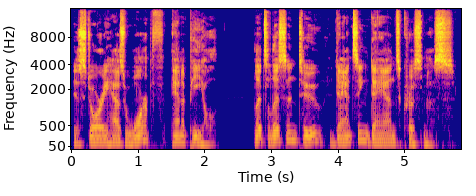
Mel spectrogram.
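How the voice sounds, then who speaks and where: A man hosting a radio program in measured, deliberate scripted narration. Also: medium pitch, lively intonation, breathy edge, dry recording, clean studio sound. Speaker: program host.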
